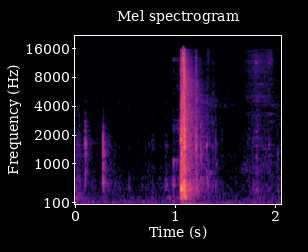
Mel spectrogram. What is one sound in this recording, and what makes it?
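A plastic model knocks against a table.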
